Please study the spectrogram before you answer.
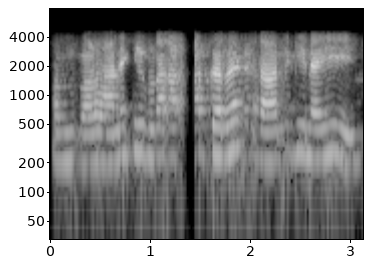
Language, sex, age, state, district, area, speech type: Hindi, female, 60+, Uttar Pradesh, Ayodhya, rural, conversation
